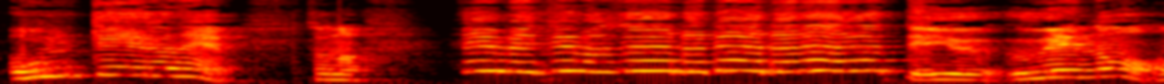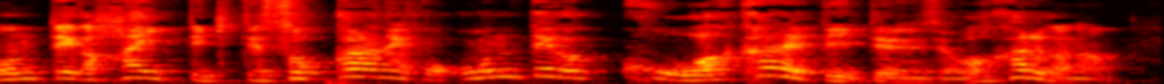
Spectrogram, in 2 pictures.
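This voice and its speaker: Male vocal coach, casual reaction breakdown, lively and gushing, hums snippets; roomy sound with faint music underneath. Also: sits high, fast talker, few pauses. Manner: excitable, gushing, hums and sings short snippets. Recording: roomy echo with song playing faintly.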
